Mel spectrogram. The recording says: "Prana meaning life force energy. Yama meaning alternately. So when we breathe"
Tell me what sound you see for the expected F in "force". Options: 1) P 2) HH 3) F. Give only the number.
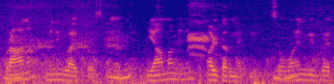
1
